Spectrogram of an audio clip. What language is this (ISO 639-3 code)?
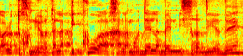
heb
